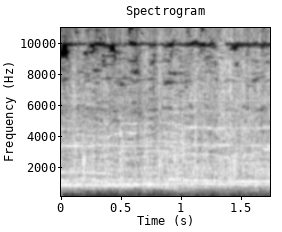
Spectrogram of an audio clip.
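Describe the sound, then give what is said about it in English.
A crowd cheers and applauds Glenn Youngkin's speech in a steady, loud roar of mingled voices and clapping that holds without a break for just under two seconds. “And listen to the crowd.”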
